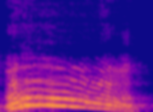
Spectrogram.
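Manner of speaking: high loud scream; gorilla yell. Acted. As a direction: shriek in pain. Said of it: "the gorilla yelled".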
